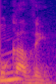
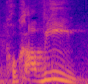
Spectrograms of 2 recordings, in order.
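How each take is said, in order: First: A light mock French accent on "Coq au vin". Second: French accent. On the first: Weatherman hamming up French for co-hosts, light French accent. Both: Shown as a demonstration. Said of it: "Is that your French accent?".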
